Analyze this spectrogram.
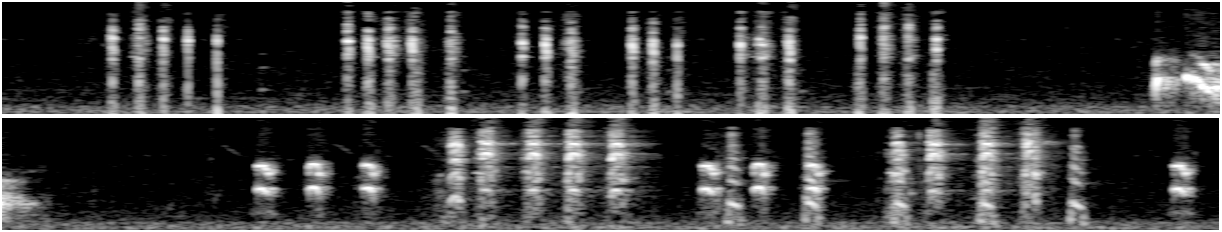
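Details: Common moorhen giving dry, ticking clicks in small groups, one low harsh croak, then dense, rapid clucking chatter to the end.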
